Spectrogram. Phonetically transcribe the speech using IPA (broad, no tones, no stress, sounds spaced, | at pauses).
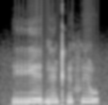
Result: rʲ e ɡ ẽ kʼ ĩ f ĩ u̯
